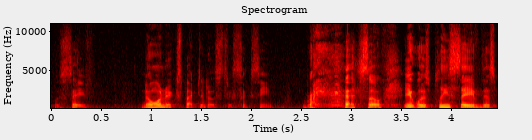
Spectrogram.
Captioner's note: laughs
